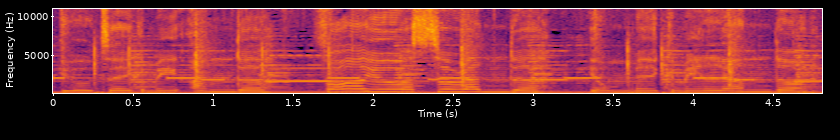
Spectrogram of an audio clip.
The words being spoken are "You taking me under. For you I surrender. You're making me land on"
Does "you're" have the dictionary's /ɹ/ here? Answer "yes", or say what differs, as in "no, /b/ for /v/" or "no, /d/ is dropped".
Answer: no, /l/ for /ɹ/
